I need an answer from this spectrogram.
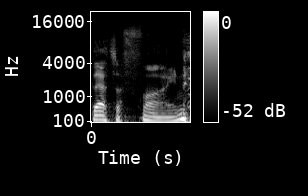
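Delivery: acted flat deadpan delivery. Retelling a wrestling segment, quoting Nicholas Jackson: imitating Nicholas Jackson's deadpan. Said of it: "I love how deadpan he s-, always says that".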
